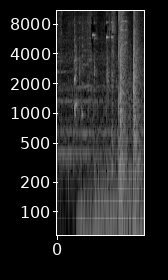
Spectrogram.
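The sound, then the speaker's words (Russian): A wooden box lid is lowered and shut with two solid knocks, preceded by faint scraping and handling noises; no one speaks. A young woman is closing the wooden box in her room. “После чего закрывает ящик.”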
